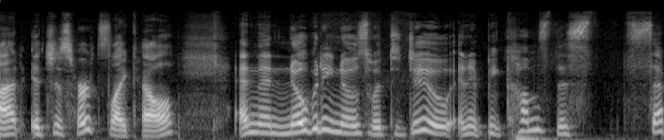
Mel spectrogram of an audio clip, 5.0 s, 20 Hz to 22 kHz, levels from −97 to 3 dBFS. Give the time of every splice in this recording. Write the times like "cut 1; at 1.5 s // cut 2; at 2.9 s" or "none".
none

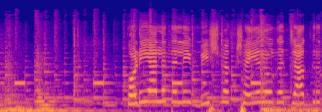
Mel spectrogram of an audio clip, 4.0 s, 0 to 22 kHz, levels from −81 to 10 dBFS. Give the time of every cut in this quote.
cut 1; at 1.0 s

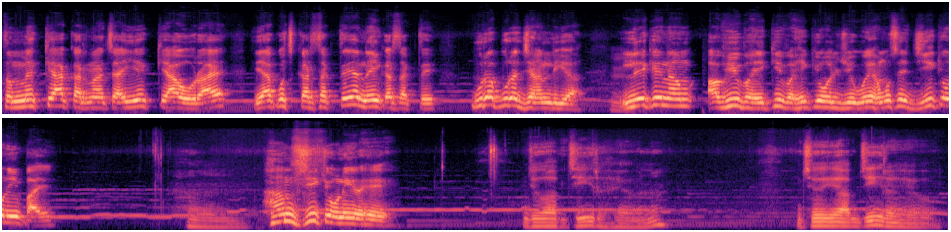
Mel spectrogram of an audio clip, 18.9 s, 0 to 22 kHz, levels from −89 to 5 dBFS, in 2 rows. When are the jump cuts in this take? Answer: none

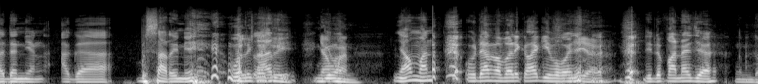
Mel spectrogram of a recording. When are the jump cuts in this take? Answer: cut 1; at 4.4 s

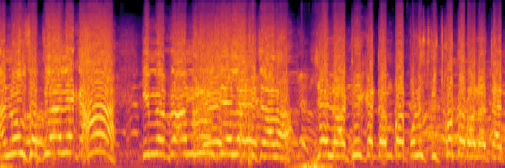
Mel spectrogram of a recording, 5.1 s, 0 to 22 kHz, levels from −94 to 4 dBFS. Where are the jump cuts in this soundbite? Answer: cut 1; at 3.0 s

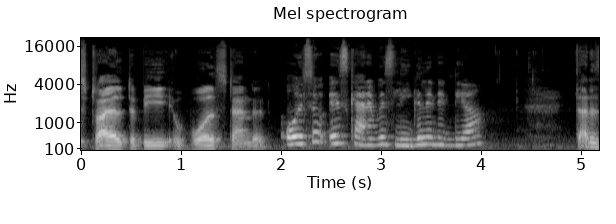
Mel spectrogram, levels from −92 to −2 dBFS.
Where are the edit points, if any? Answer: cut 1; at 1.9 s

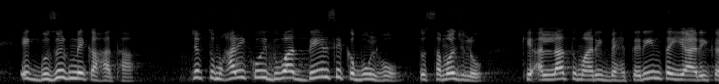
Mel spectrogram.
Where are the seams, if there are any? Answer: none

